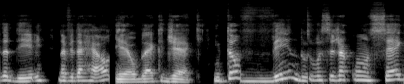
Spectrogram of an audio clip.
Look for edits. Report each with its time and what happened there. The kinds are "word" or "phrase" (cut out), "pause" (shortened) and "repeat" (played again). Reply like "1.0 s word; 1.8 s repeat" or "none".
1.1 s word; 2.4 s word; 3.1 s word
